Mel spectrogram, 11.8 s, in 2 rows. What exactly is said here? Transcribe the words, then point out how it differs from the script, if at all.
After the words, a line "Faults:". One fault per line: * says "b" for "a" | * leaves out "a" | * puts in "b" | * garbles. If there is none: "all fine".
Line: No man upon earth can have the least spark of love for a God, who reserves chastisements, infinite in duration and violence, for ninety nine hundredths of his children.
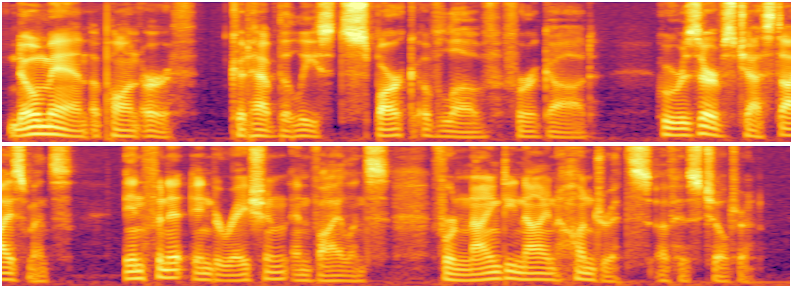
No man upon earth could have the least spark of love for a God, who reserves chastisements, infinite in duration and violence, for ninety nine hundredths of his children.
Faults:
* says "could" for "can"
